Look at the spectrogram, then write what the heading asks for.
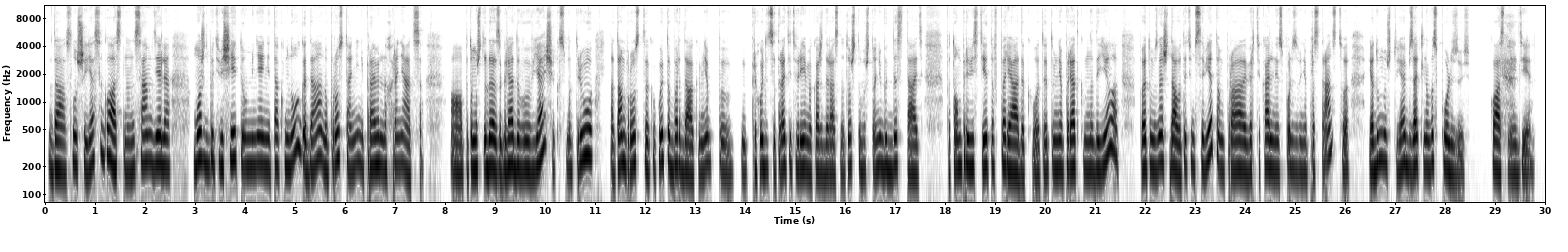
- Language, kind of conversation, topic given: Russian, advice, Как справиться с накоплением вещей в маленькой квартире?
- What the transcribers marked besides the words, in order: none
